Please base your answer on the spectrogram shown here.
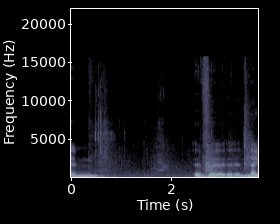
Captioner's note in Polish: cisza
